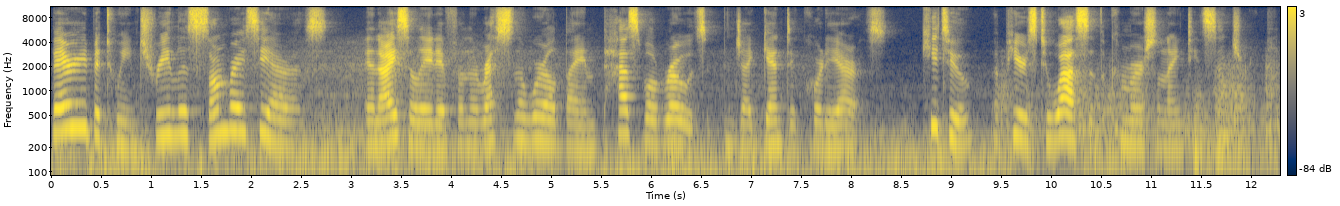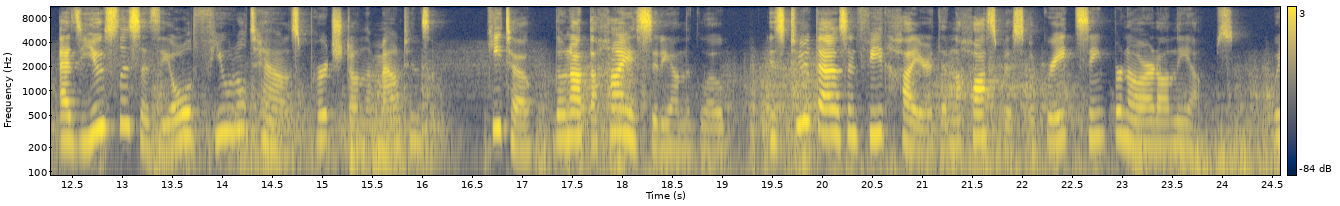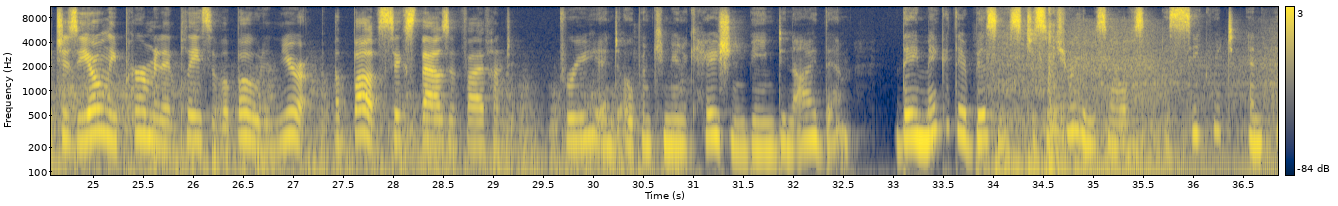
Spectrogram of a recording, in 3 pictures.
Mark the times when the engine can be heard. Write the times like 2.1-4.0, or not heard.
33.8-36.8.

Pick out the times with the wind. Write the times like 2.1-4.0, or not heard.
0.0-30.9.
